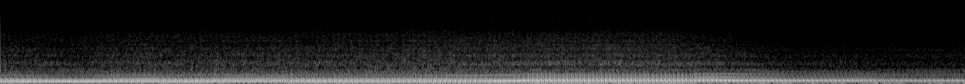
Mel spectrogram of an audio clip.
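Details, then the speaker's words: Ford Mustang 4.6 V8 after intake replacement meant to stop coolant entering cylinders 5 and 6, still warming up at idle: low burble wavers and briefly stumbles, then settles slightly higher; unresolved, owner guesses spark plugs or a wrong hookup. "You hear it right there? Kind of broke up for a minute."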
